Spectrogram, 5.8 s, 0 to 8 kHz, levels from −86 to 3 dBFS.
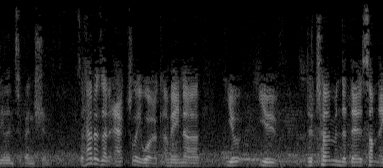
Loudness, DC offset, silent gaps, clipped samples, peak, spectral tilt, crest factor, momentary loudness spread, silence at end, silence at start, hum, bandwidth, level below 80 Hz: -40 LUFS; under 0.1%; none; under 0.1%; -18 dBFS; -3.5 dB/octave; 24 dB; 12 LU; 0 s; 0 s; none; 8 kHz; -84 dBFS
